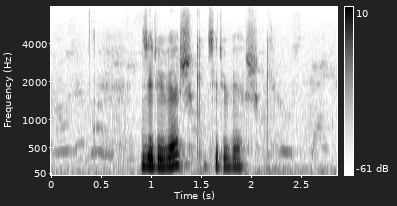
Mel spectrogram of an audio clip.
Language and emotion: Russian, neutral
